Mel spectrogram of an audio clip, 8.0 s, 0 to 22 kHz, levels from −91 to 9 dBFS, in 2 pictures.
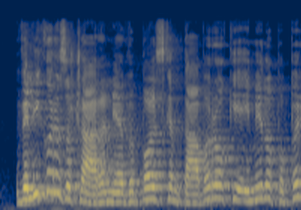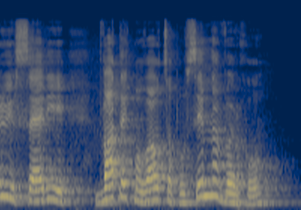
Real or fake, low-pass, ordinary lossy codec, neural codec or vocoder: real; 14.4 kHz; none; none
